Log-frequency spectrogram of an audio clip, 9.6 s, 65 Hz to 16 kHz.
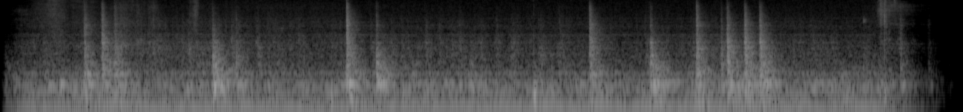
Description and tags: Raindrops on window sill 1 (short)
nature, raining, drip, weather, droplets, dripping, raindrops, rain, ambience, windowsill, drops, window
